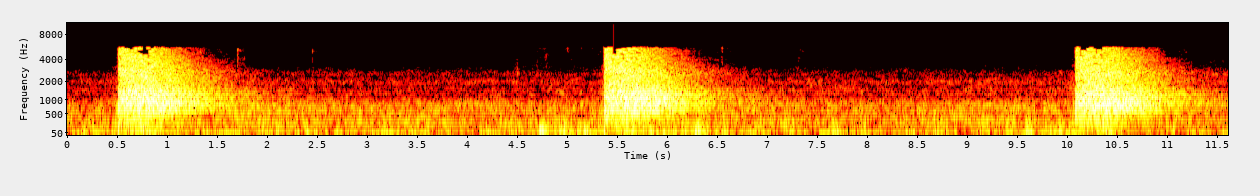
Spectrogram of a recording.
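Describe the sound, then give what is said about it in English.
Three loud gunshots from a Ruger LCP semi-automatic pistol, evenly spaced about five seconds apart, each a sharp crack trailing off into a long, rumbling decay. “What's that one? That is the Ruger Lightweight Compact Pistol, semi-auto.”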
